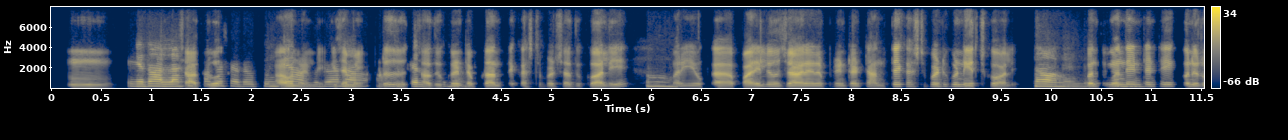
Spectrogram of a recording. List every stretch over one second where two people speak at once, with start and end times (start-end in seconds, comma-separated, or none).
2.3-4.2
